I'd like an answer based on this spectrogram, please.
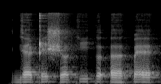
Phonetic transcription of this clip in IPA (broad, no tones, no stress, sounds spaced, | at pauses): ɡ ɛ ʈ ɪ ʃ ə k i ɠ ə ʔ ɜ k͡p ɛ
